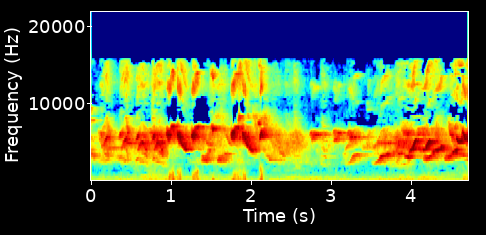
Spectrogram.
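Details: Several caged double-collared seedeaters at a breeder's aviary sing at once, a continuous high, twittering and buzzy jumble of rapid notes with short rising and falling phrases, accompanied by a few soft thumps.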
